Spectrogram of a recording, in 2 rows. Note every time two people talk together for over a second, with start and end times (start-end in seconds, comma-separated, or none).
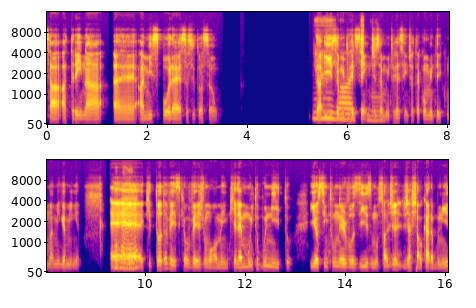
5.3-6.8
